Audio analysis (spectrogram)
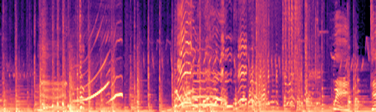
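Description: Cartoonish chicken clucks and squawks in a Dr. Panda kids' game jumble together over playful background music, loud and busy, with a brief pause midway.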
